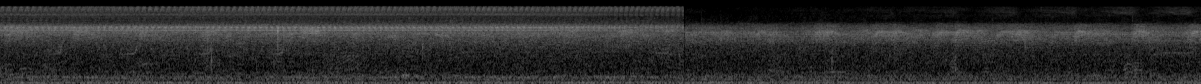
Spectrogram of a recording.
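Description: Summer insect chorus: a steady high-pitched buzz that cuts off abruptly about seven seconds in, leaving a softer insect call pulsing roughly twice a second.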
